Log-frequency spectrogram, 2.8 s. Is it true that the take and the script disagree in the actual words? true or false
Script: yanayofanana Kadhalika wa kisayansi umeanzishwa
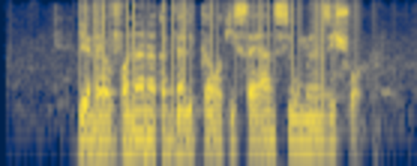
false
